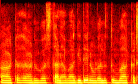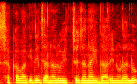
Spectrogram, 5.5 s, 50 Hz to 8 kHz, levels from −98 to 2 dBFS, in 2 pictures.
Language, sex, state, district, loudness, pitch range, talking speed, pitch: Kannada, female, Karnataka, Dakshina Kannada, -15 LUFS, 190-200 Hz, 120 wpm, 195 Hz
